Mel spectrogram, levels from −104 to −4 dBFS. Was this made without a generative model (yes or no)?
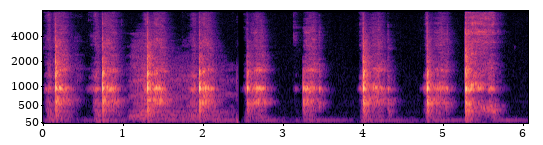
yes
